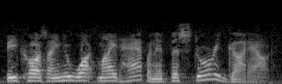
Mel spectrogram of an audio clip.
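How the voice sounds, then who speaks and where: An actor playing a timid, deferential company lab worker in a radio drama, hesitant and earnest. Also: male voice, a little high, big pitch swings, a little fast, husky. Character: timid, deferential, loyal male lab employee, a bachelor. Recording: dull, muffled radio drama recording.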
